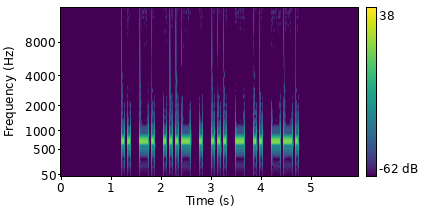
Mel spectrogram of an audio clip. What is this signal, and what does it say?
Morse code, heard as a keyed tone, about 20 wpm, 700 Hz. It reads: INVESTIG
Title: Build A Word - 4 Letters At A Time - 11-Letter Words - 20wpm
